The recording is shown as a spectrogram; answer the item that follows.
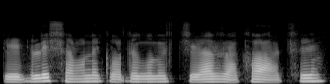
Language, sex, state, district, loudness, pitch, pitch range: Bengali, male, West Bengal, Cooch Behar, -19 LUFS, 130 Hz, 120-140 Hz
